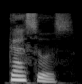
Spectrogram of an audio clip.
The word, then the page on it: kasus: Indonesian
